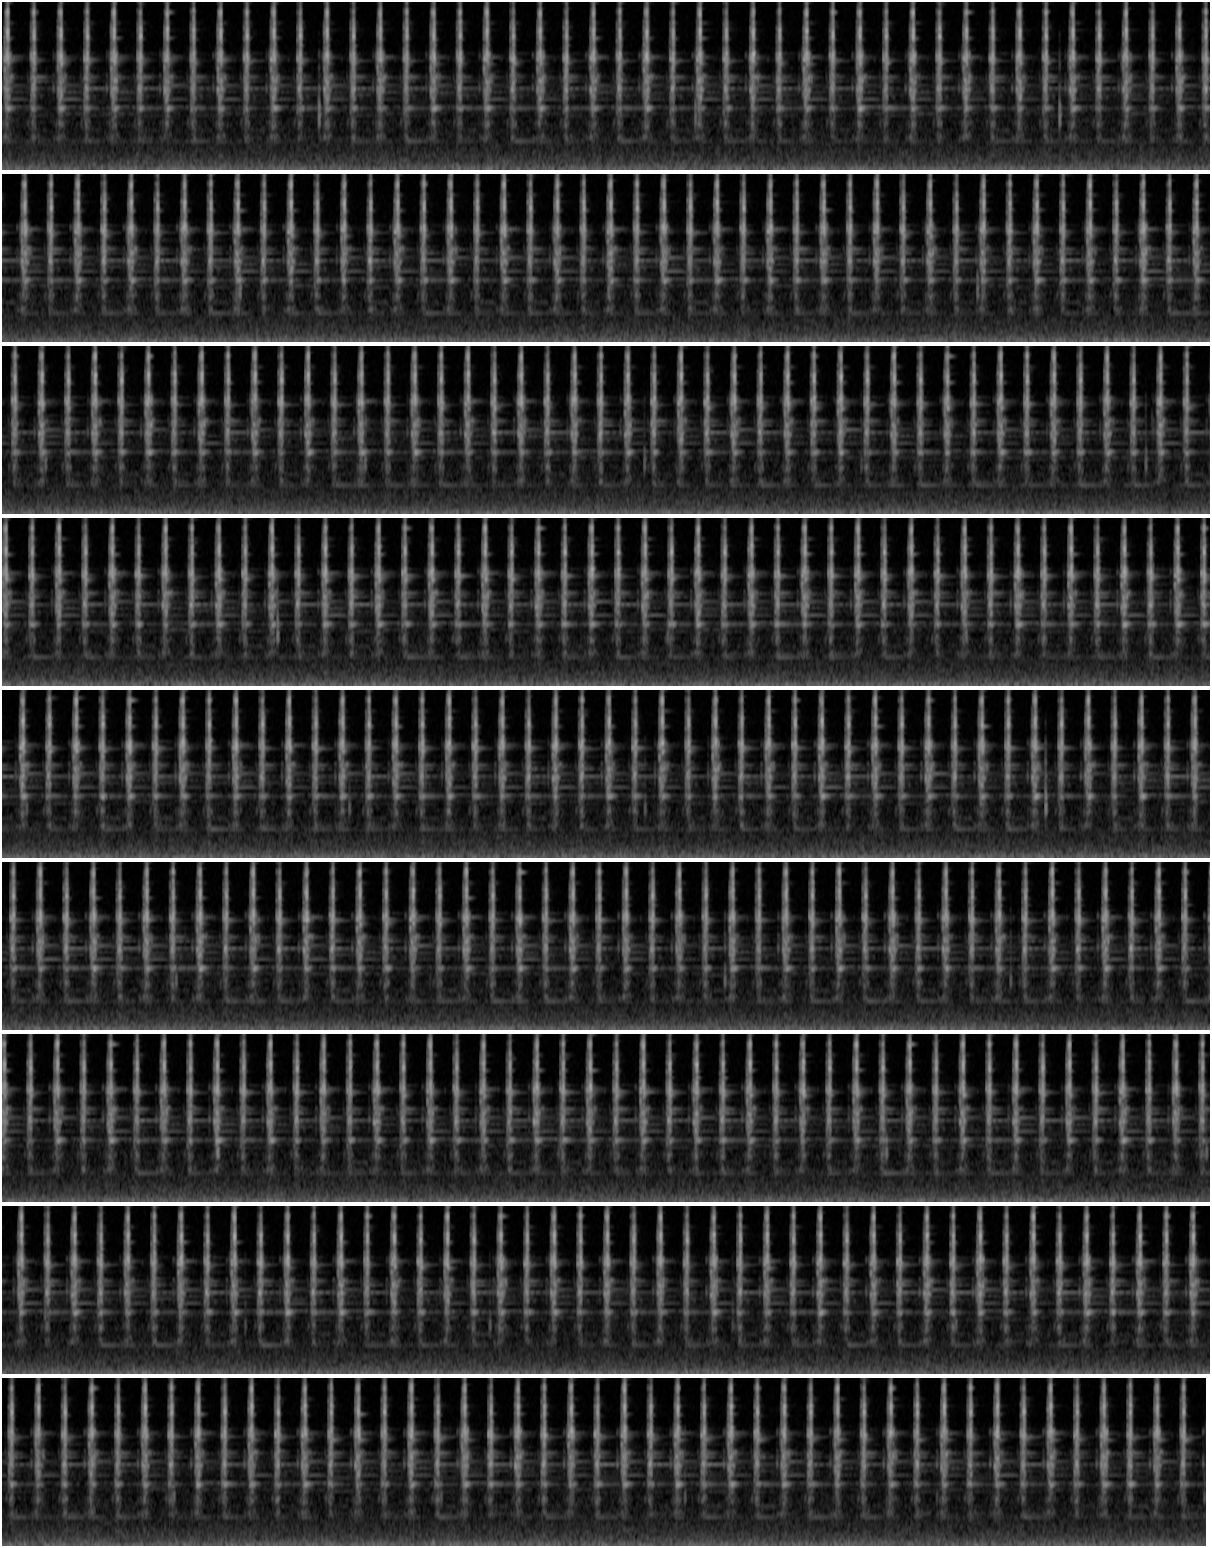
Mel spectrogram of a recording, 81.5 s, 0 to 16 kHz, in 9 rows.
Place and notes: Unnamed Road, Malton, UK - pocket watch ticking number two ...
pocket watch ticking number two ... a waltham moon pocket watch made 1960s ... jrf contact mics attached to shell to olympus ls 14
